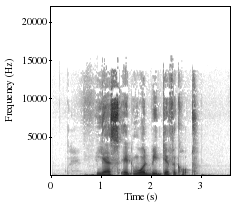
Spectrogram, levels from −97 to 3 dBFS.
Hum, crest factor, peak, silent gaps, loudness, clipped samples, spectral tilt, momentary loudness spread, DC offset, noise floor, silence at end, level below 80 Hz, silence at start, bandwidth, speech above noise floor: none; 20 dB; -2 dBFS; none; -19 LUFS; under 0.1%; -4 dB/octave; 17 LU; under 0.1%; -62 dBFS; 0.55 s; -48 dBFS; 0.7 s; 14.5 kHz; 42 dB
